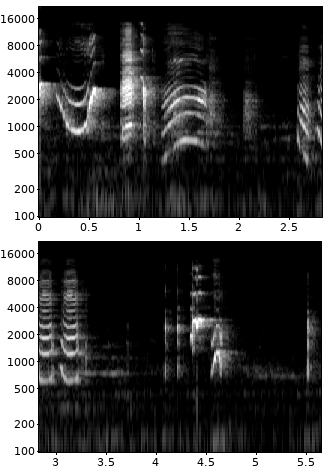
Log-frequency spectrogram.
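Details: Talking green ring-neck parakeet screeching in loud looping calls that swoop down then up, in uneven groups about twice a second, with softer chatter and brief sharp notes between.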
